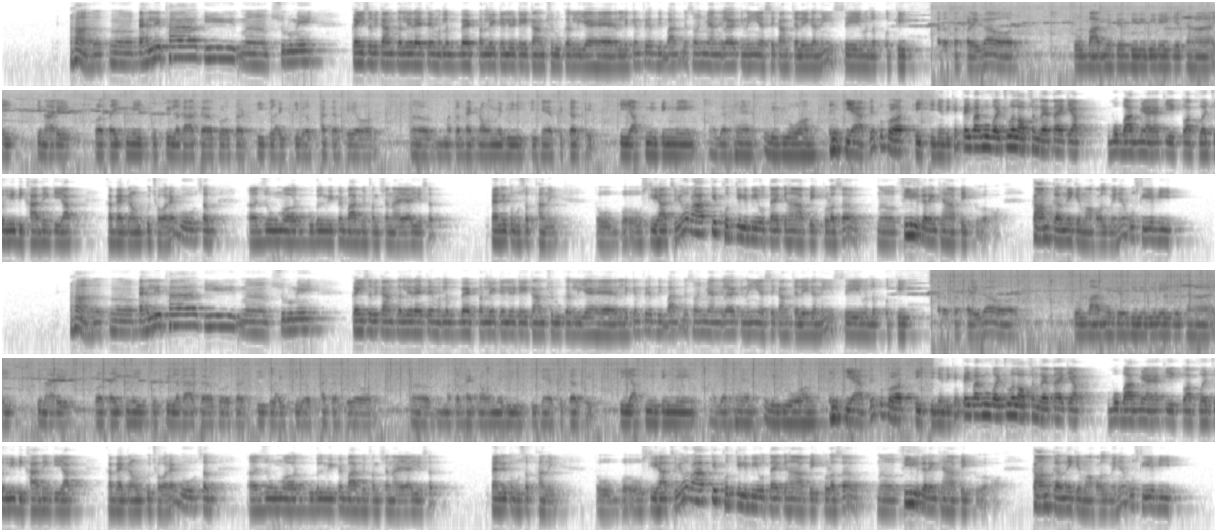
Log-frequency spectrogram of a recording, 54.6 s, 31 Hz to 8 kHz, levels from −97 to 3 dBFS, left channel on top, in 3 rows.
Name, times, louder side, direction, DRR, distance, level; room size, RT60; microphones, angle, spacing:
voice 1, 1.0-4.7 5.3-13.6 14.0-15.2 16.1-18.3 18.7-19.2 19.6-23.8 24.3-27.1 27.5-34.4 34.8-37.4 38.0-39.6 40.1-42.9 43.7-44.7 45.3-49.3 49.5-51.3 51.9-53.9, left 1 dB, 10° left, 5 dB, 0.4 m, -37 dB
sound 1, 13.3-21.1, right 1 dB, 25° right, 1.9 m, -48 dB
sound 2, 13.9-32.2, right 9 dB, 80° right, 0.5 m, -45 dB
9.3 x 4.5 x 7.1 m, 0.79 s
head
